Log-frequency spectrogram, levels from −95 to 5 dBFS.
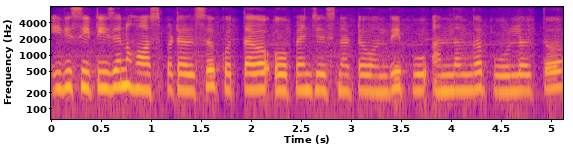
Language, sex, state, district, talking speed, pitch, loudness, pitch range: Telugu, female, Telangana, Karimnagar, 115 wpm, 225 Hz, -15 LUFS, 215-235 Hz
